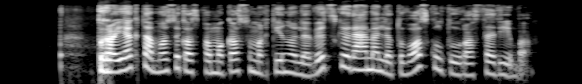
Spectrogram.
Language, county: Lithuanian, Kaunas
